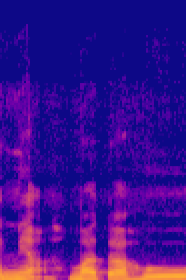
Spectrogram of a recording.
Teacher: ہا بھاری آواز میں پڑھا جائے گا اور الٹا پیش ہے، کھینچیں گے 2 سیکنڈ کے لیے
